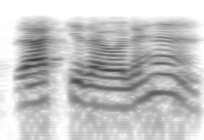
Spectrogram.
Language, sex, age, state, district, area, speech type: Bengali, male, 45-60, West Bengal, Nadia, rural, conversation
